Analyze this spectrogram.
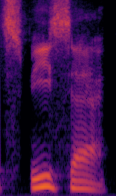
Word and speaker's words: Spiessack: are with mr david spiessack i hope i even said your last name right i probably should ask you you nailed it you pronounced it better than my mom does i oh wow okay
